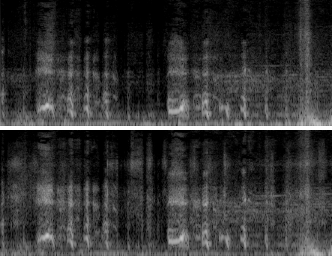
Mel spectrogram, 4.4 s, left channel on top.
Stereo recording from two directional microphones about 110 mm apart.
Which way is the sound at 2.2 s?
45° right (ahead or behind).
